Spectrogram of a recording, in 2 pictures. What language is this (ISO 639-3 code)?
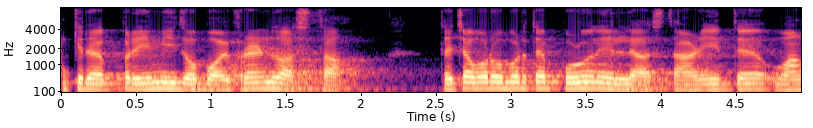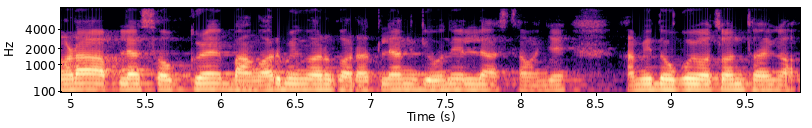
kok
